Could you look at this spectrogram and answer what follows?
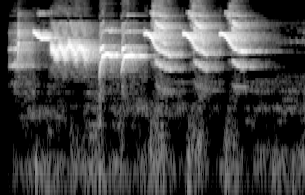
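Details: Orange-headed thrush singing in the Indonesian songbird-hobby style called teler bongkar isian, a loud, steady song full of filler phrases: rich slurred whistles and sweeping downward notes in quick connected phrases, with no other sounds.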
